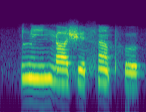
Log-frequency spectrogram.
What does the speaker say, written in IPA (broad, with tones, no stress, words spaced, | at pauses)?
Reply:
lĩ˦ŋa˨ ʃɪ˨sã˦˨pʰʊ˨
